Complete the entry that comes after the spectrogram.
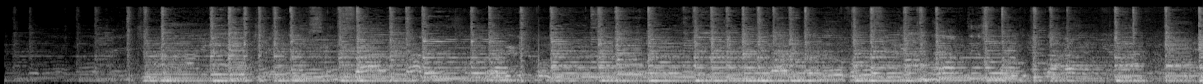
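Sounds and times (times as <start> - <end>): acoustic guitar strumming: 0.1 - 12.0.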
